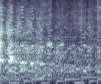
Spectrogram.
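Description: Audience laughing over a guitar that keeps playing short low notes, the laughter dying down toward the end.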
